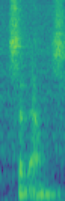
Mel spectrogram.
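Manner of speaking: ordinary delivery, nothing marked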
